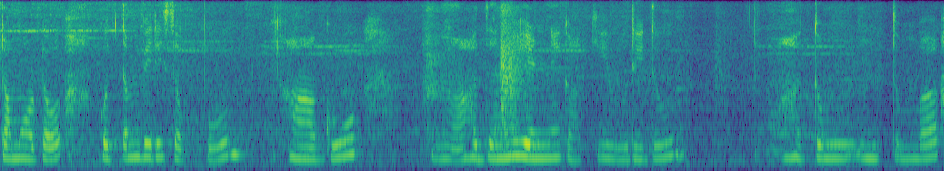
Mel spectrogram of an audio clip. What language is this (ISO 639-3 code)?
kan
